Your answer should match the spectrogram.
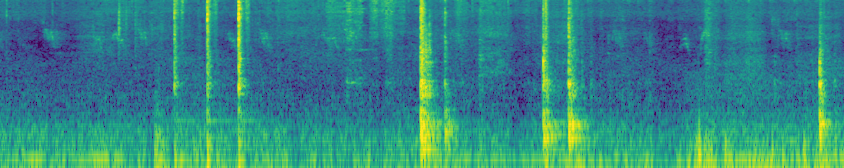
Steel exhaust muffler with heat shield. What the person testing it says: I hit the muffler and I shake it a few times just to make sure that it's not making any more noise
